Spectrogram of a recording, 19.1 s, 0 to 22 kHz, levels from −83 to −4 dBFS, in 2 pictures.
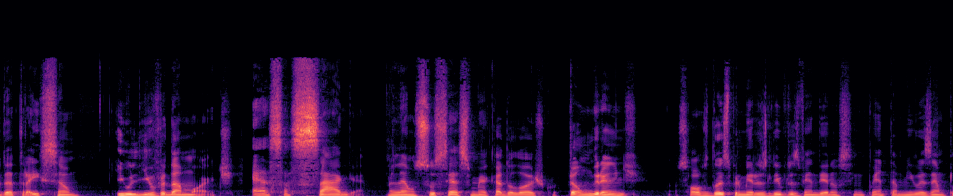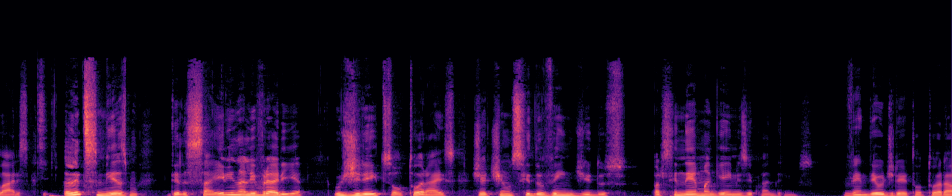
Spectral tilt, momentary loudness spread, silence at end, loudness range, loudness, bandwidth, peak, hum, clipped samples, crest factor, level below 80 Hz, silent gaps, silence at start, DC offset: -5 dB/octave; 15 LU; 0 s; 5 LU; -25 LUFS; 16 kHz; -6 dBFS; none; under 0.1%; 20 dB; -58 dBFS; none; 0 s; under 0.1%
